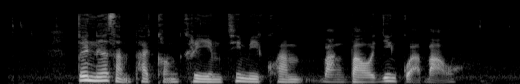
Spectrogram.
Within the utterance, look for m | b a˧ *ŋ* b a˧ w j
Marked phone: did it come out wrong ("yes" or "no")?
no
